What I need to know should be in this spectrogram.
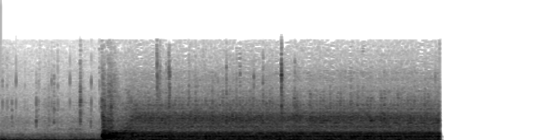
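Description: A lathe motor hums steadily as the chuck spins.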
